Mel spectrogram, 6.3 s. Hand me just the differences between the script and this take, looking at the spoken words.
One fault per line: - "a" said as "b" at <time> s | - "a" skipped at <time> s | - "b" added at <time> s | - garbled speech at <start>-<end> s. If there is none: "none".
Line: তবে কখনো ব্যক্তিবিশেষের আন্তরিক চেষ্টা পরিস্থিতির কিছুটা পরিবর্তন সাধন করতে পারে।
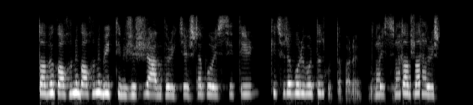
- "কখনো" added at 1.1 s
- "সাধন" skipped at 4.3 s
- garbled speech at 4.8-5.9 s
